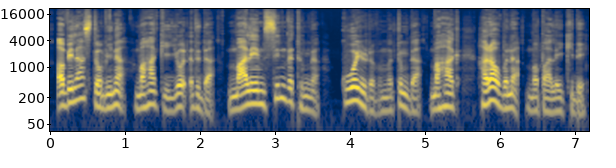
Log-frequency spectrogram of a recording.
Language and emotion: Manipuri, happy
